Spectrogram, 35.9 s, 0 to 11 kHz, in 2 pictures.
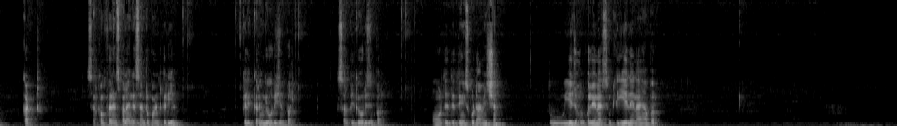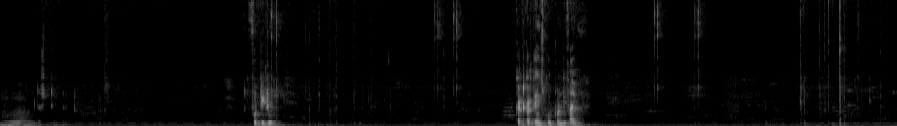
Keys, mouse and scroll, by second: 24.1 4, 24.5 Return, 27.0 double click, 34.3-34.7 typing, 34.7 Return.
